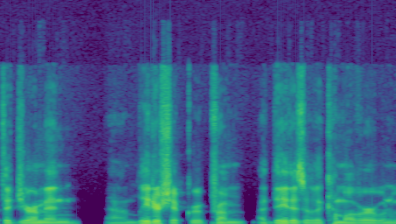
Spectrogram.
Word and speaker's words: Adidas: Adidas, and that's the Adidas brothers. Hey, by the way, I'm very proud of you for actually pronouncing Adidas the way it should be pronounced, not Adidas.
